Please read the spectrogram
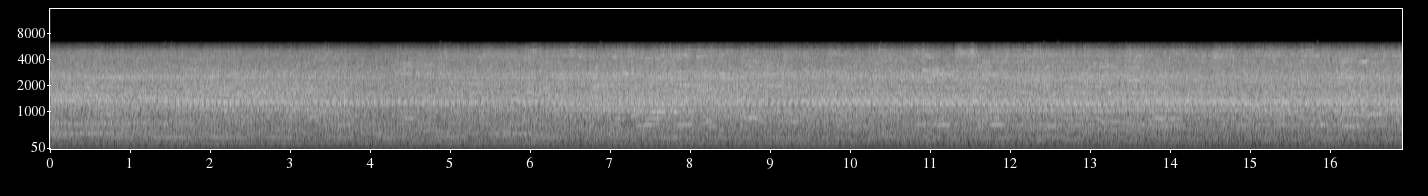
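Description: Tractor engine running steadily at a constant speed, heard from the operator's seat.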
